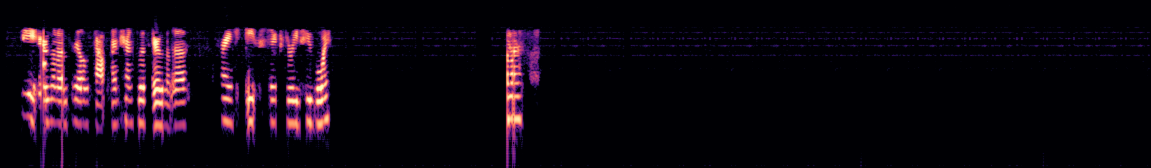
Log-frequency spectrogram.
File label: Tempe Police, scanner audio; TEMPE PD A04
